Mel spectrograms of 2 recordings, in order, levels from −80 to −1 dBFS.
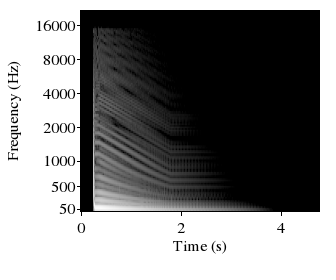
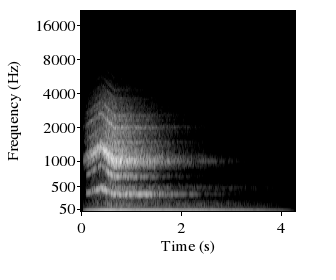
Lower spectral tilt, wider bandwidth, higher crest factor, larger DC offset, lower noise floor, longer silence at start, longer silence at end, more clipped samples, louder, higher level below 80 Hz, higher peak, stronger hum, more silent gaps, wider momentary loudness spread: first, -8.5 dB/octave vs -6.5 dB/octave; first, 6.4 kHz vs 5.2 kHz; second, 14 dB vs 22 dB; second, under 0.1% vs 2%; about the same, -66 dBFS vs -67 dBFS; first, 0.25 s vs 0 s; first, 2.5 s vs 0 s; neither; first, -12 LUFS vs -19 LUFS; first, -16 dBFS vs -56 dBFS; about the same, -2 dBFS vs -2 dBFS; neither; neither; first, 24 LU vs 21 LU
